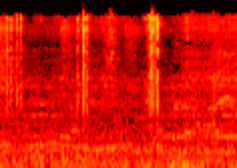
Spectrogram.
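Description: Large tailor's scissors cutting red blouse fabric: two sharp snips of the blades closing, the first a little under a second in and the second about half a second later.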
